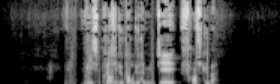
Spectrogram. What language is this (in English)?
French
